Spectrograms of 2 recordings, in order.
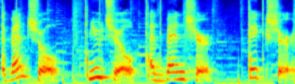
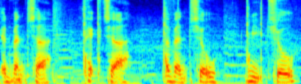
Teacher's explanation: Americans also pronounce ch instead of t in such words as eventual, mutual, adventure, picture.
